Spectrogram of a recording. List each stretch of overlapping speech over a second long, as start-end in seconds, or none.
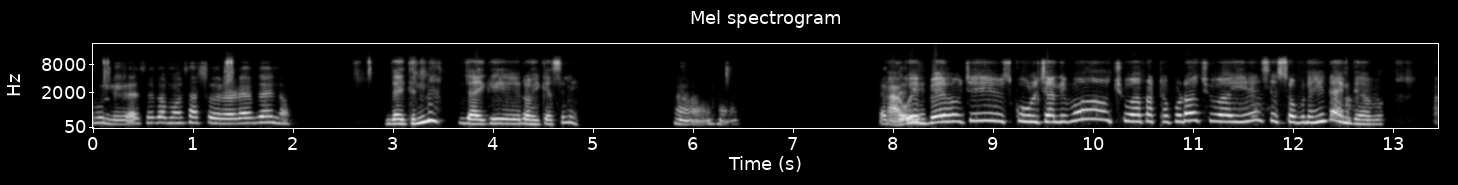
none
